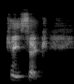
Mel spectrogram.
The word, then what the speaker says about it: Kasich: Kasich? Yeah. – Kasich, he's currently polling at 2% after the debate.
